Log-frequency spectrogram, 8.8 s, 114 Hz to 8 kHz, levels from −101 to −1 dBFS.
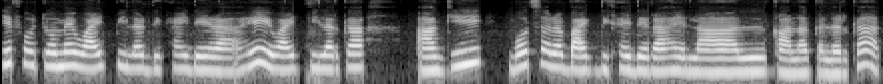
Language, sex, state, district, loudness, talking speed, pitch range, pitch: Hindi, female, Arunachal Pradesh, Lower Dibang Valley, -16 LUFS, 165 wpm, 225-275 Hz, 245 Hz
